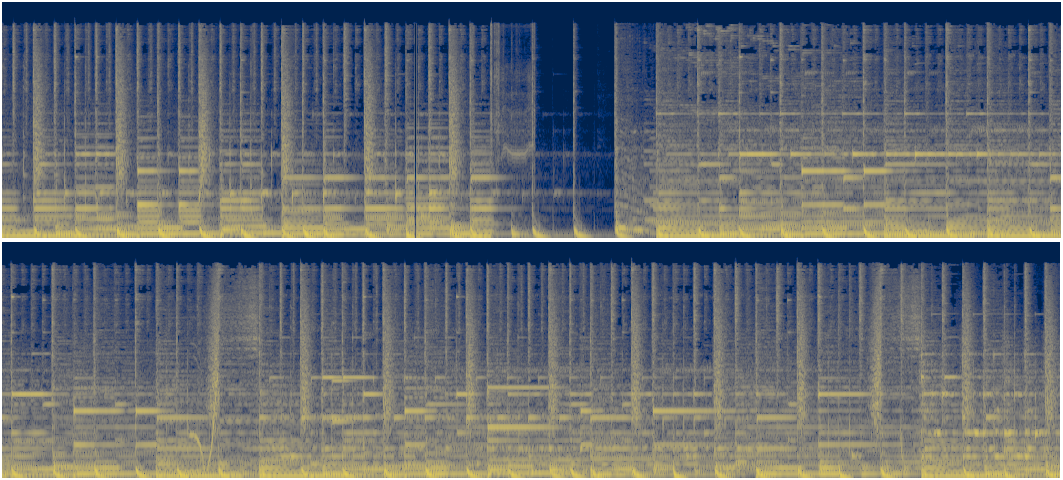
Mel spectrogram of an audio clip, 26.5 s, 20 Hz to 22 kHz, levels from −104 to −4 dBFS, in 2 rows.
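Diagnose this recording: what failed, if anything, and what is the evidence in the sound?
At 5.16 to 5.18 s the audio drops to silence for about 26 ms and then carries on. The likely cause is a Bluetooth stall at the wireless playback stage. Radio interference held back packets on the link, the headphones' receive buffer emptied, and output paused until the retransmitted data arrived. The gap is true silence rather than a burst of codec garble, which separates it from a lossy-codec concealment artefact.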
